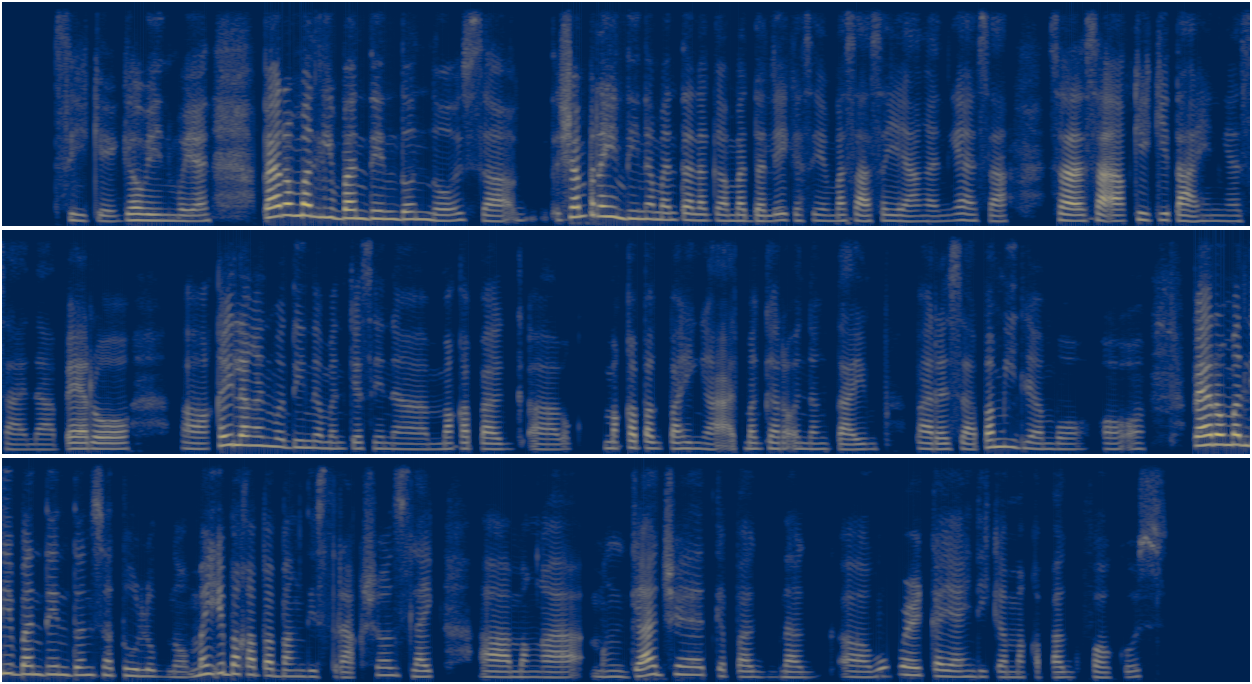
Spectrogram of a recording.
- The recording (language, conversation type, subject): Filipino, advice, Paano ako makakapagtuon kapag madalas akong nadidistract at napapagod?
- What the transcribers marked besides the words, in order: tapping; other background noise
